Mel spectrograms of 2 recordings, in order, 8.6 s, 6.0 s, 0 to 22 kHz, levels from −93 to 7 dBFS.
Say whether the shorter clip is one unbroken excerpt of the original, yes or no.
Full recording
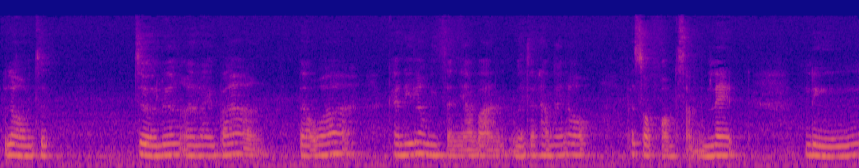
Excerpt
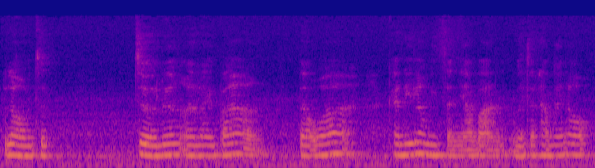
yes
